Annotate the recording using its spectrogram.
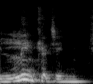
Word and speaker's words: LinkedIn: Eu gosto da sua pronúncia, eu falo LinkedIn, mas sua pronúncia em inglês é chique, LinkedIn.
